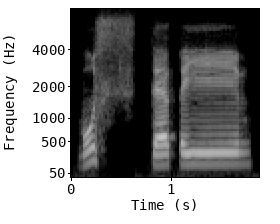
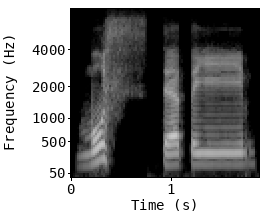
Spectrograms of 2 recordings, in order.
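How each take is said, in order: Both takes have the same delivery.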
